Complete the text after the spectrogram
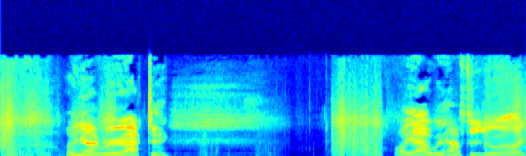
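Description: A young child speaks loudly and playfully close to a phone microphone.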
